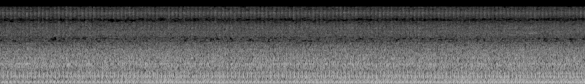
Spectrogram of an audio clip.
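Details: Craftsman Professional self-propelled mower, Kawasaki 179cc, model 12AE997E099, self-propel pulling right: single-cylinder engine holds a steady even beat at constant speed, no stumbles or rattles; engine runs fine.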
